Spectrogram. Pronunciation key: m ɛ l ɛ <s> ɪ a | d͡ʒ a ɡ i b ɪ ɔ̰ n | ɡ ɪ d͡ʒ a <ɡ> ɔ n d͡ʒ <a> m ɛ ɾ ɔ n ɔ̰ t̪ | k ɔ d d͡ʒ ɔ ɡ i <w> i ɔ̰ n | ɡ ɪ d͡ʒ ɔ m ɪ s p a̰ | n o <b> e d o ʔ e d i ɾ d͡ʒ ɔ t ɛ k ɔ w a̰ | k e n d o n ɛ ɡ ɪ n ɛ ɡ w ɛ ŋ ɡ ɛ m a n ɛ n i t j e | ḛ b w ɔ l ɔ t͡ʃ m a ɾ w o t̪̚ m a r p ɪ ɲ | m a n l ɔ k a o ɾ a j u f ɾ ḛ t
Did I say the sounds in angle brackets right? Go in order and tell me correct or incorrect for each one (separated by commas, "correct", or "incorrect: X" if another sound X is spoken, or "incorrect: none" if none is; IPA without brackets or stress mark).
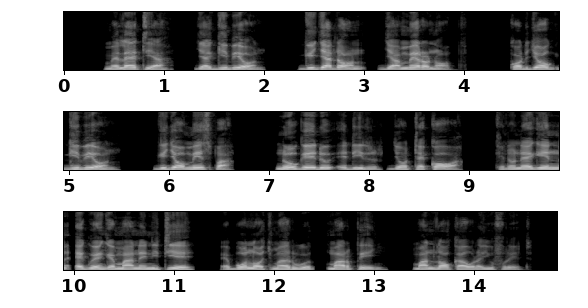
incorrect: t, incorrect: d, correct, incorrect: b, incorrect: ɡ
